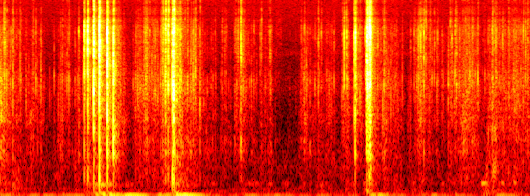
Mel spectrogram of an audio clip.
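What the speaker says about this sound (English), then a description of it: "We'll take the tape off." Tape being pulled off and plastic wrap crinkling around a pair of headphones during an unboxing, close and fairly faint, with a few sharp rips and crackles amid softer rustling and no speech.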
